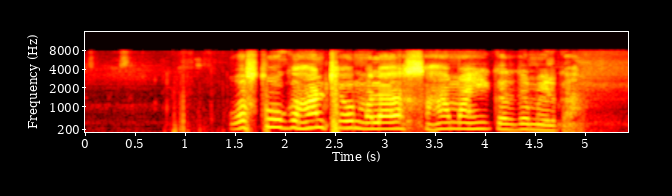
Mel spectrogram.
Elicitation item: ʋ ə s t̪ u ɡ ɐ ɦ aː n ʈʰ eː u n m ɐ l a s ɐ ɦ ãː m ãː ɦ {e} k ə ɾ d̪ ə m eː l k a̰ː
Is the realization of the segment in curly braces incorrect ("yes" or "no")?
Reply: yes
